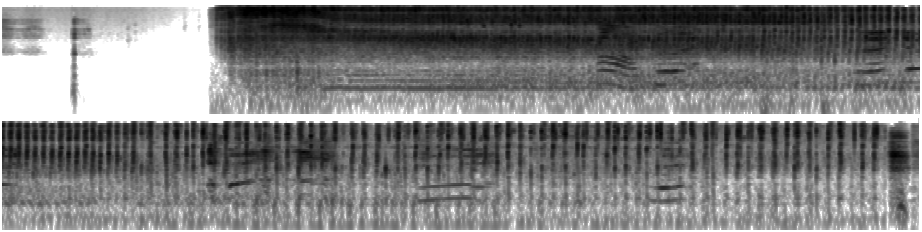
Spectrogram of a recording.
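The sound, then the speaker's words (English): A hot lava cube bubbling in a mayonnaise jar: a dense, sustained sizzle with crackling pops and thick gurgling chirps that rise and fall, starting abruptly after a brief click and continuing steadily throughout. “Listen, this is like a hot piece of lava in a jar of mayo.”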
